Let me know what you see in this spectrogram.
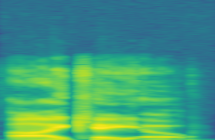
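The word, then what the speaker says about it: ICAO: It says IC AO must be pronounced I ko and IATA is I ah dot.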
